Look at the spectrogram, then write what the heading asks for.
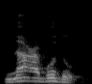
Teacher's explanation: مالکی یوم الدین، ایاک نعبد، اس کو نعبد پڑھنا یہ درست نہیں ہے، عین ہے تو اس کو واضح کرنا ہے نعبد، اور حمزہ کی طرح جھٹکا بھی نہیں دینا نعبد، بلکہ عین ہے، حلق کے درمیان سے ادا ہوتا ہے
